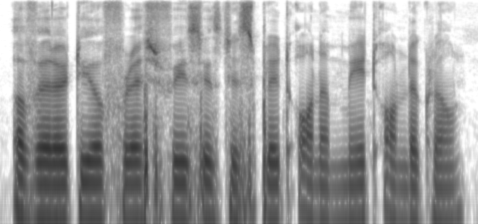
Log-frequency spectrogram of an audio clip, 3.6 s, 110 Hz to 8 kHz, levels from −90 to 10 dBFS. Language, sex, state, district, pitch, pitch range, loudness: English, male, Assam, Kamrup Metropolitan, 120 Hz, 115-120 Hz, -18 LUFS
